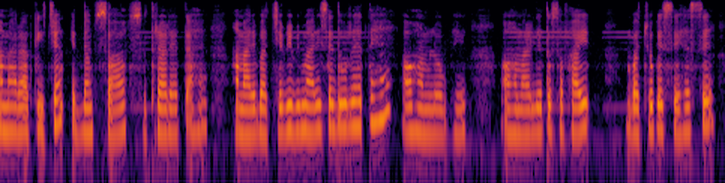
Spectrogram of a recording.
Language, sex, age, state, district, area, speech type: Hindi, female, 30-45, Uttar Pradesh, Prayagraj, rural, spontaneous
